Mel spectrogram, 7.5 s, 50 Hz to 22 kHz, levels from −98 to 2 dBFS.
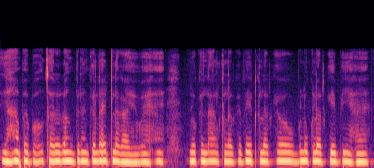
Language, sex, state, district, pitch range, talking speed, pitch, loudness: Hindi, male, Jharkhand, Palamu, 160-170 Hz, 185 wpm, 165 Hz, -13 LUFS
